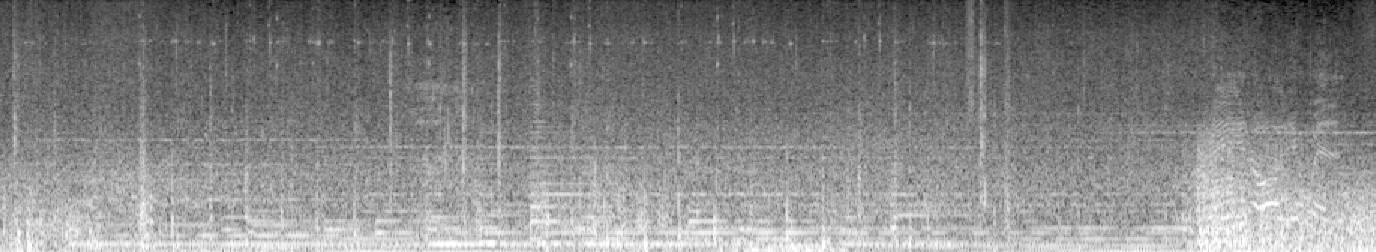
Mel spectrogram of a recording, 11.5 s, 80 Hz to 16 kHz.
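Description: In the video game Witcher 3, steady rain hisses throughout with horse hooves clopping along, and a burst of thunder swells near the end.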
